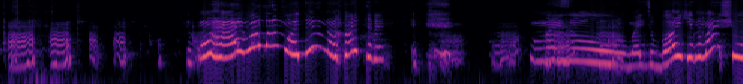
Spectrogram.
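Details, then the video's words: Small Pinscher dog crying loudly: drawn-out wavering whines and wails that slide up and down, broken by short yelps, with people talking over and between the cries in a room. "Cachorrinho pinscher chorando alto"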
